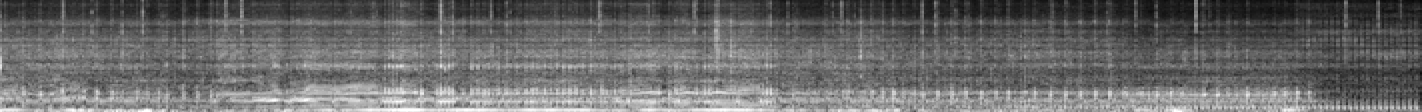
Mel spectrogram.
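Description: A dirt bike engine revs and putters close by.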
